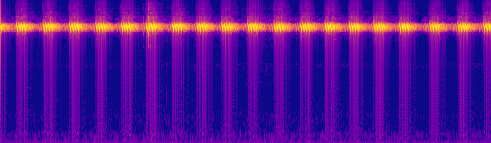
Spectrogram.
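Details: Two-spotted cricket (jangkrik kalung) with a clear, loud chirp, used to drive away rats. Pure high-pitched pulses repeat steadily, about four per second, roughly twenty in all. No other sounds.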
